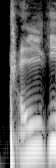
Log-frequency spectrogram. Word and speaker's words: 닭이: 달기 맛있다요. 닭이 맛있다요. 다시요. 생각해 보세요. 달기 맛있다예요. 닭이 맛있다예요. 달기 맛있다죠.이는 형식 형태소라고요. 그죠?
